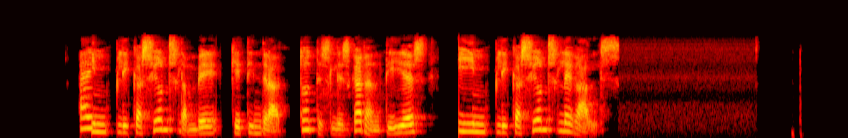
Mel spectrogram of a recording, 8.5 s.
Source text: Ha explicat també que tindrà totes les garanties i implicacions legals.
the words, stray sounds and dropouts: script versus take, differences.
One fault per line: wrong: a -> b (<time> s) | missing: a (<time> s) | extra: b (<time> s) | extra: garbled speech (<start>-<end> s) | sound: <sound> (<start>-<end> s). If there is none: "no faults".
wrong: explicat -> implicacions (1.0 s)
